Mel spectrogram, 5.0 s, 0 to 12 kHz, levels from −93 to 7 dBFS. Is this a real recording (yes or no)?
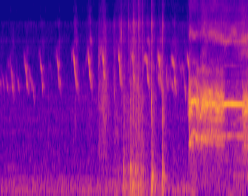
no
